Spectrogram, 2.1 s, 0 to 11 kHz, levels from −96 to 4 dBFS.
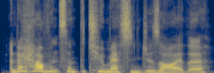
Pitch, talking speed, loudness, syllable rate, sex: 235 Hz, 225 wpm, -19 LUFS, 6.1 syllables/s, female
